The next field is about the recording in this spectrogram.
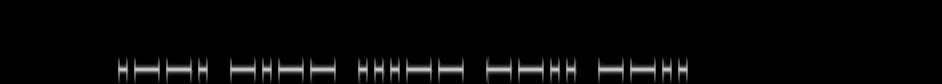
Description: Morse code, heard as a keyed tone, about 15 wpm, 700 Hz. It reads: PY3ZZ
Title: DXCC-100 Call Signs - 5 Characters - Repeated 2x - 15wpm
